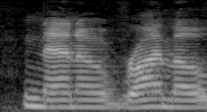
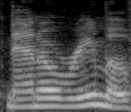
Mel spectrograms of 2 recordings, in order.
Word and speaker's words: NaNoWriMo: I also said NaNoWriMo like NaNoWriMo for so long until someone pointed out that it's writing, so it's NaNoWriMo.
